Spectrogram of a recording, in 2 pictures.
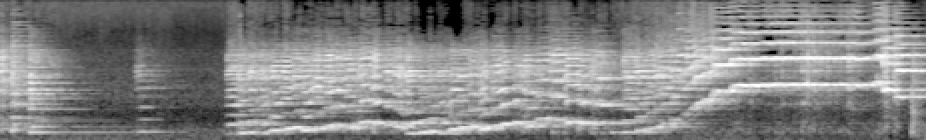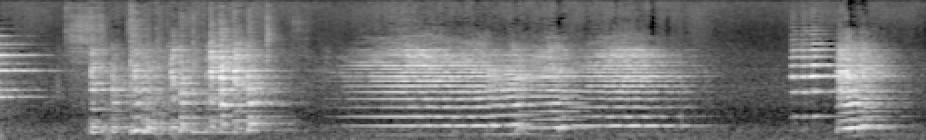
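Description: Unaccompanied solo violin: fast rising and falling runs that climb to a high held note, then, after a short pause, slower sustained phrases.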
